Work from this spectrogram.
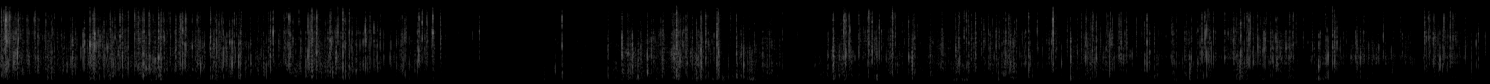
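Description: Hands with long nails crumple the pages of an open glossy paper magazine and press them together. The result is dense, bright, crackling crinkles with almost no low end, broken by two short near-silent pauses around the 5-second and 8-second marks.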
